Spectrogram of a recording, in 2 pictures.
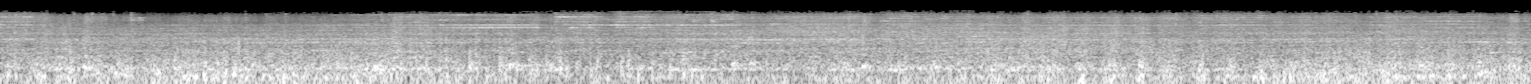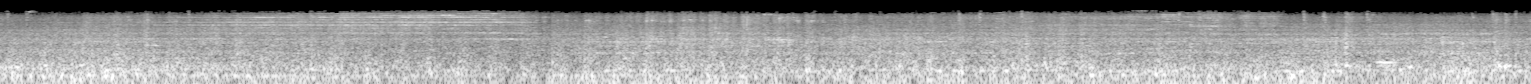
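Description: Freight train of CSX coal hopper cars rolling past, a steady rumble and clatter of steel wheels on rail, with thin high wheel squeal coming and going.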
